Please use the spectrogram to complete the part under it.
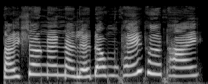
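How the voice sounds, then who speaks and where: Little cartoon goat kid, extremely high and squeaky, childlike, curious, music underneath. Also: female voice, rapid-fire, bright, forceful tone, no echo, studio quality. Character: small young goat kid, wary and curious.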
